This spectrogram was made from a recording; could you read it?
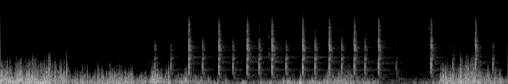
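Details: VAZ 2109 engine, crankshaft rocked by hand left and right: sharp, uneven metallic clacks about three to four a second from excessive crankshaft play; bearing shells and crankshaft need replacing, gearbox coming off. Crankshaft play knock.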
